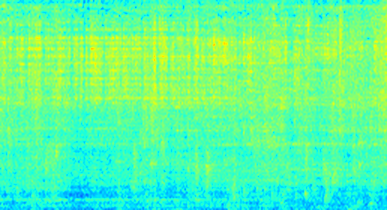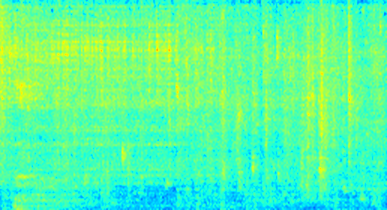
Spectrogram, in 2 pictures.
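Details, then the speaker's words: Air purge of one of three heating zones on a newly installed gas boiler before first firing: a steady rush of water through the pipes with a brief gurgling surge midway as trapped air is flushed out. "We'll purge each all three of these zones good and we'll fire it up. See what happens. It should should be fine."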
